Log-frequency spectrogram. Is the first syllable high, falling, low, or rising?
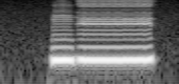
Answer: high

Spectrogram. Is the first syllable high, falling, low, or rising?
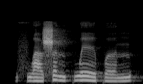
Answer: rising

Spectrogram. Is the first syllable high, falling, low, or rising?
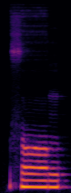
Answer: low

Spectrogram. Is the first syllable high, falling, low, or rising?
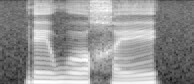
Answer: high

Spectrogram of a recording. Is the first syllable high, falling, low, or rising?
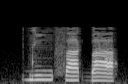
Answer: low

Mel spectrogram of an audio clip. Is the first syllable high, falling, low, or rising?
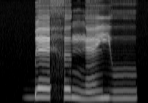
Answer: high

